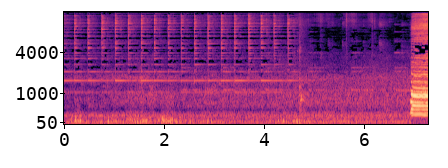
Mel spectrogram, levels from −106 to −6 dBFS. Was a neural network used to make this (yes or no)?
no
